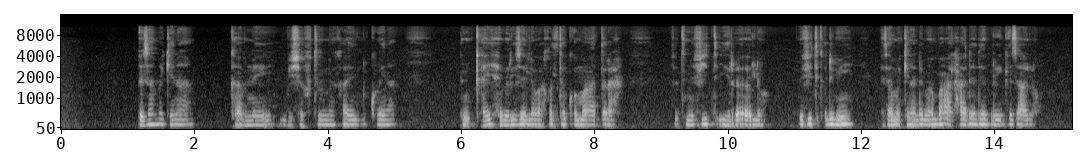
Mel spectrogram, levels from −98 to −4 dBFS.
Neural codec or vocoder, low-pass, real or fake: none; 10.8 kHz; real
